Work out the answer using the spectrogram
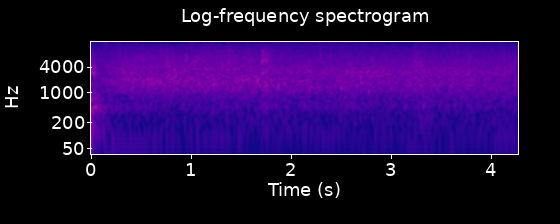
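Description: Chicken pieces sizzling steadily in a pan of hot oil and white-wine juices, the sizzle rising suddenly at the start as the lid comes off. A couple of faint ticks from the metal tongs turning the pieces.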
